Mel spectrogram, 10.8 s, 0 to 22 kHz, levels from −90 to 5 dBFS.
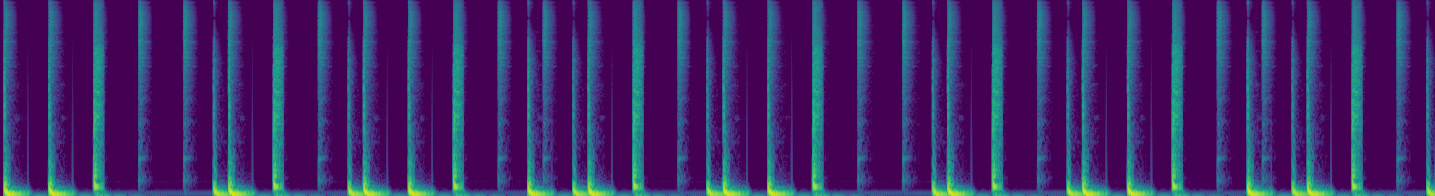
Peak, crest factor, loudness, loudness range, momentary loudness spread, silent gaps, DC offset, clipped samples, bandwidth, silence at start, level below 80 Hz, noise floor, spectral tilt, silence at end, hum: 0 dBFS; 12 dB; -15 LUFS; 2 LU; 22 LU; none; under 0.1%; under 0.1%; over 20 kHz; 0.05 s; -16 dBFS; -40 dBFS; -6 dB/octave; 0 s; none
